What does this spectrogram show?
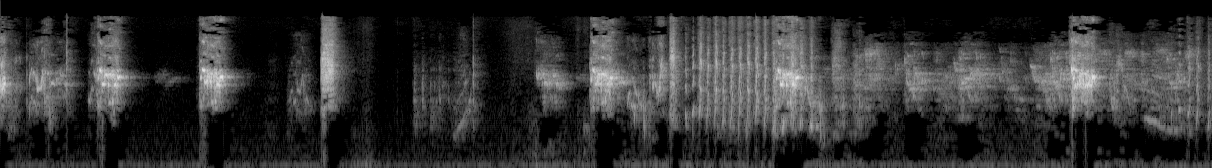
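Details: Domestic budgerigar giving scattered sharp chirps and squawks, then a longer buzzy, rattling warble with fast pulsed notes in the second half.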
